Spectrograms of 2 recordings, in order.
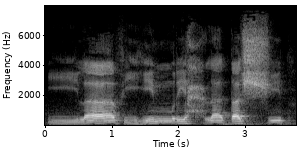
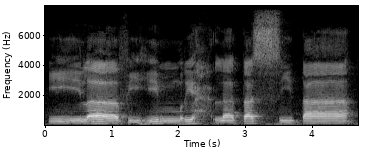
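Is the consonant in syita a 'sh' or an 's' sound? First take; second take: sh; s. First: The word syita starts with a 'sh' sound. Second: The word syita starts with an 's' sound. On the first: The speaker calls it right. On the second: The speaker calls it wrong.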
